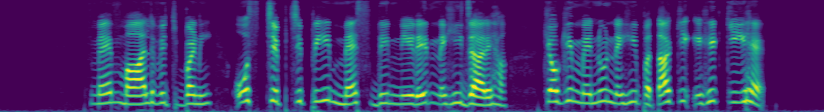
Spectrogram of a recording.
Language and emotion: Punjabi, disgusted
